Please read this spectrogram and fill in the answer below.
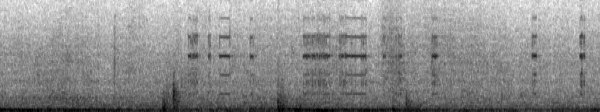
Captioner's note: beeping continues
